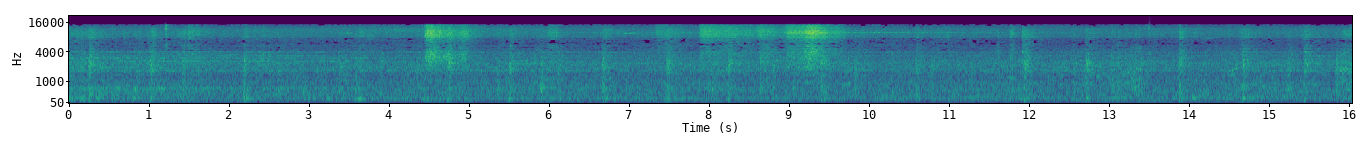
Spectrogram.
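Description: Indian Railways express passenger coaches rolling past close by on the adjacent track: a steady wheel-on-rail rumble with the clickety-clack of wheels over rail joints, and a brief hiss twice, about four and nine seconds in.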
